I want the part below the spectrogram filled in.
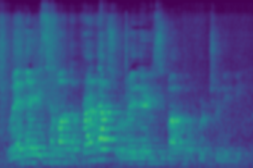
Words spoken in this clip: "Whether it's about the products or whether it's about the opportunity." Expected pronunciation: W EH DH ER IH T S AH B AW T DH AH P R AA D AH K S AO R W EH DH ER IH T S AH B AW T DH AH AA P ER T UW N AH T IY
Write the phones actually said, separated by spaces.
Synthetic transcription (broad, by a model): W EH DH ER IH T S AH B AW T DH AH P R AA D AH K S AO R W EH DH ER IH T S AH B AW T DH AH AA P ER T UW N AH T IY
